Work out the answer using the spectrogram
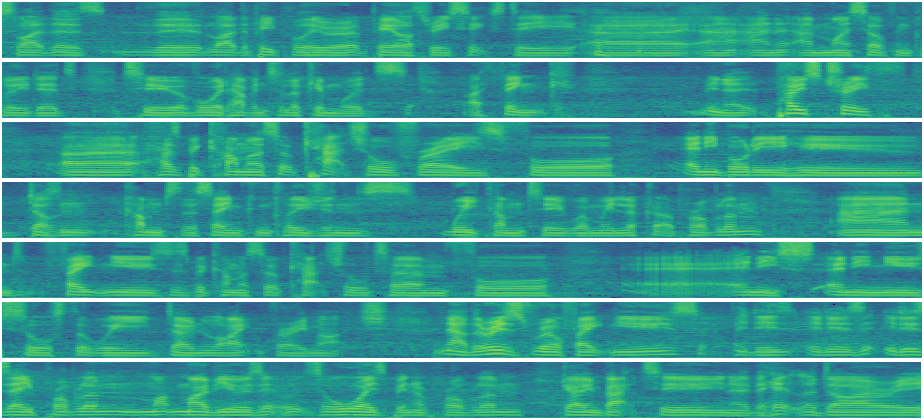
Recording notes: The second of two shows recorded at PRWeek's PR360 conference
